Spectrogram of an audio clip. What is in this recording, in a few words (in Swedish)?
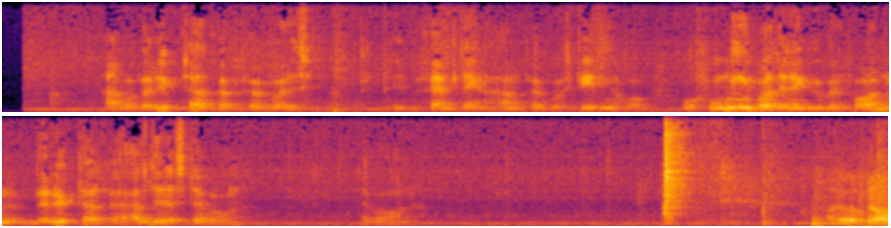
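Dalby Värmland, dialekter; Svenska sagor; Folkminnen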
